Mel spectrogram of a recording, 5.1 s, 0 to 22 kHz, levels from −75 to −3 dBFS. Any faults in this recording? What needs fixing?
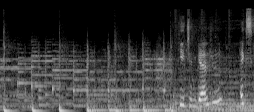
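Call bitrate drop from 1.78 s to 4.51 s. The sound turns coarser and duller as the encoder's bit budget shrinks. The call's bandwidth estimate fell, so the encoder was told to spend far fewer bits. It then quantises more roughly and trims the high frequencies. The degradation fits a fall from 32 kbps to around 14 kbps, held at its worst for 1.67 s before quality recovers. To prevent it, give the call a steadier network path or raise the minimum bitrate floor so the encoder isn't starved.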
